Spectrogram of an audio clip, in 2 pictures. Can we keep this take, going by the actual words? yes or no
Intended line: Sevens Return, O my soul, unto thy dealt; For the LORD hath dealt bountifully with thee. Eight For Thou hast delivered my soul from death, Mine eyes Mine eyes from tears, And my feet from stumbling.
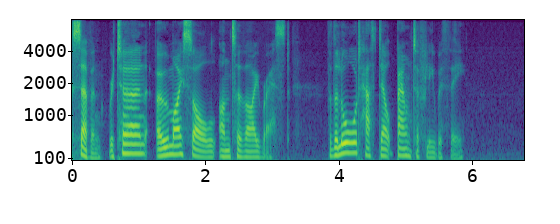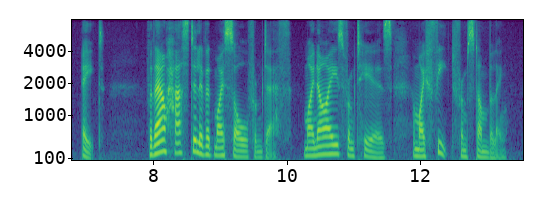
no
